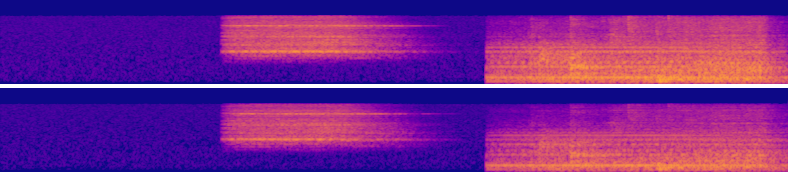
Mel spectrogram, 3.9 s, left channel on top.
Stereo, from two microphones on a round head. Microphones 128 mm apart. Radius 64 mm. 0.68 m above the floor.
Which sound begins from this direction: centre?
A doorbell, at 1.1 s.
